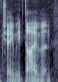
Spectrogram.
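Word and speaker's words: Jamie Dimon: say I said it right correctly this time Jamie Diamond not that I give a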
